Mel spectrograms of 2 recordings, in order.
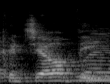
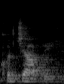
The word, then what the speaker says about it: Kujabi: Mandina Kujabi.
